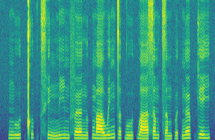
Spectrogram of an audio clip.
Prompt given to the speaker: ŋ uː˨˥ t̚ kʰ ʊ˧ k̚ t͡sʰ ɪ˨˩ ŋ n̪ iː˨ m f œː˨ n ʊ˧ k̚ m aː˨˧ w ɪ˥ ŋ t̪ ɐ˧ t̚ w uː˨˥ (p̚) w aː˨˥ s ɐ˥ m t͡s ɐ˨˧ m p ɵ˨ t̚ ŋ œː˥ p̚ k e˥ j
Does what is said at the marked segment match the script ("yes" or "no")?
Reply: no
